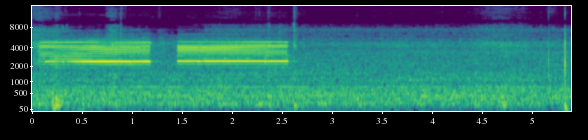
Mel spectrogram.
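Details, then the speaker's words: Old floppy-era PC being tried for Windows 95: two long steady high beeps of about a second each, no display; repeating POST beeps, RAM suspected after a module was not seated fully, not confirmed. "But it's beeping. I think that's RAM. Nothing ever comes up either."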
